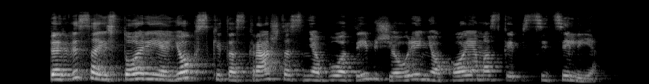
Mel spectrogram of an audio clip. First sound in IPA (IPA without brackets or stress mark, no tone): pʲ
